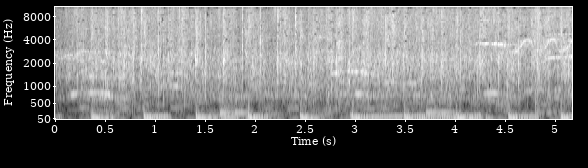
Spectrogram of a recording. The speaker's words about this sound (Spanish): Bravo. ¿Dónde están los aplausos? Acá están.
